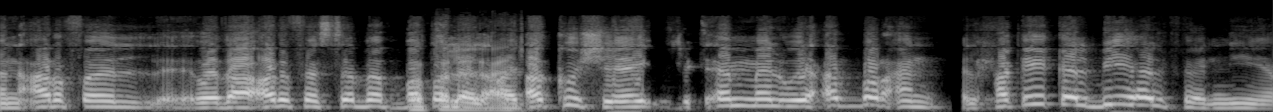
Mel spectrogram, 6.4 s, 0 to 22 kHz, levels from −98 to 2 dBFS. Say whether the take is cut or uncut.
cut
